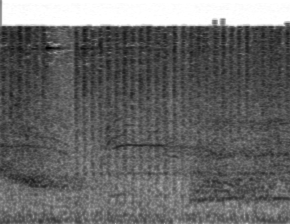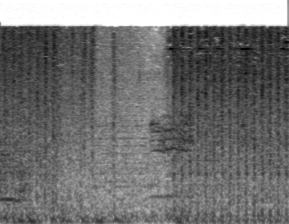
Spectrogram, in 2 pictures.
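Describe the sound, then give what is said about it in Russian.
Machine-gun fire as a man shoots at a panther in a forest: loud, rapid, continuous bursts with a short dip in intensity around the middle before the shooting resumes. “Джейк берет автомат и стреляет.”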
